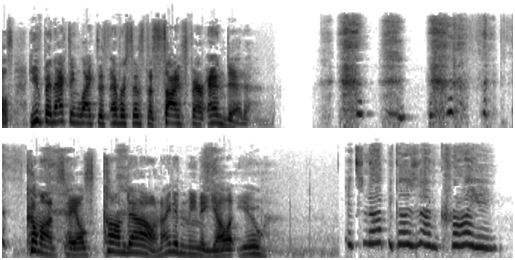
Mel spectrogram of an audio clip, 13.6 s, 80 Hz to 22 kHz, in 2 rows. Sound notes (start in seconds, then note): 5.6 crying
